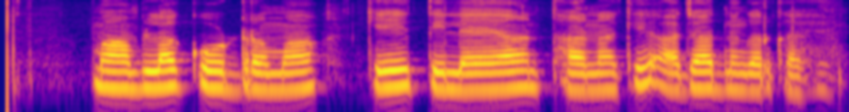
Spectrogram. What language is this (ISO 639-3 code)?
hin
